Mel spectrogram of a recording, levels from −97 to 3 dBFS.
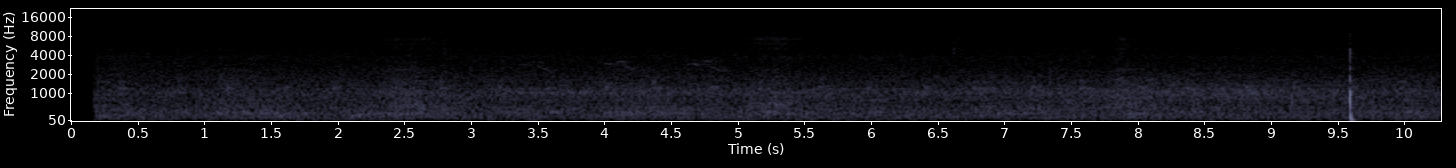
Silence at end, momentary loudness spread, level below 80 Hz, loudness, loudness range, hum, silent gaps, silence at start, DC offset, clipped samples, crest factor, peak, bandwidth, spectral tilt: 0 s; 11 LU; -82 dBFS; -66 LUFS; 6 LU; none; none; 0.15 s; under 0.1%; under 0.1%; 36 dB; -30 dBFS; 10 kHz; -5 dB/octave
